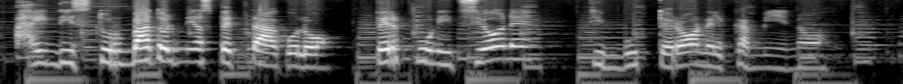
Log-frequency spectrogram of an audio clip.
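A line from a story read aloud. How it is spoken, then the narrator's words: Thundering voice. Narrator (Italian): tuonò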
